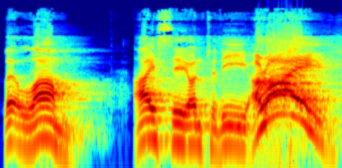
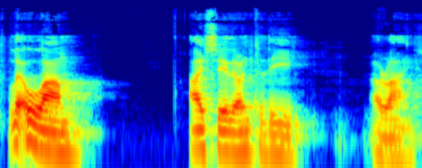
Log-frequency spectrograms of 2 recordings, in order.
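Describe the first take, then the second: First: Dramatic storytelling. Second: Low, soft, hushed words; gentle. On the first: Shown as a demonstration. Preacher telling children the story, dramatic. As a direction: start firm, then burst out on "arise!". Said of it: "I would probably say it like this". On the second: Acted. Jesus to the sleeping little girl, gentle. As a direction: say it low and tenderly, trailing softer. Quiet reading of the gentle version.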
